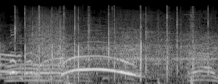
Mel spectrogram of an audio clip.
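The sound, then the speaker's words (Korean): Brisk, scattered hand clapping from a small group celebrating clearing a game stage on a show, with voices whooping and talking over the claps throughout. “짝짝짝짝짝 박수짝 짝짝”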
